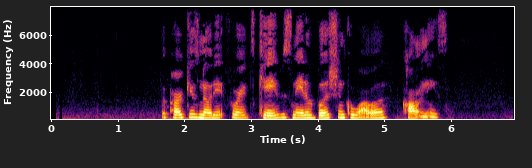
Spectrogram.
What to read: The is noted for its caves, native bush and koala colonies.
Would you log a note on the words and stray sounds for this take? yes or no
yes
